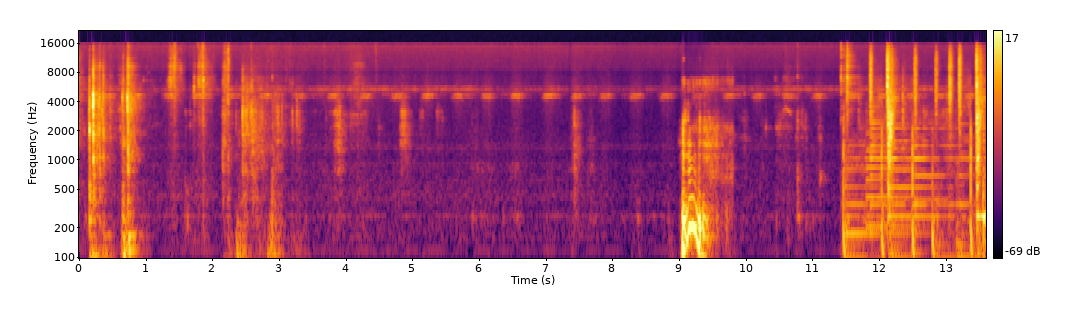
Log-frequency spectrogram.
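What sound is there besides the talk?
crickets chirping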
